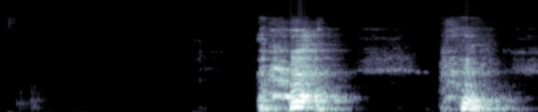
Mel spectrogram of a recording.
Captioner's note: laughter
